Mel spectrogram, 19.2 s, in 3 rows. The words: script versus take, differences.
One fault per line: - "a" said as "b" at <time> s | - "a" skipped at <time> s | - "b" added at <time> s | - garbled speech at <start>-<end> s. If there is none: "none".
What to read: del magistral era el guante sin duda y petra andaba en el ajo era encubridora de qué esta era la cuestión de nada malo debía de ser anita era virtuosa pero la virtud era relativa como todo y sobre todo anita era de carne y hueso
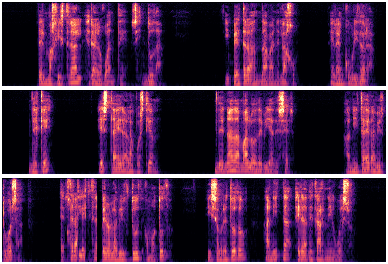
- garbled speech at 13.8-14.4 s
- "era relativa" skipped at 15.1 s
